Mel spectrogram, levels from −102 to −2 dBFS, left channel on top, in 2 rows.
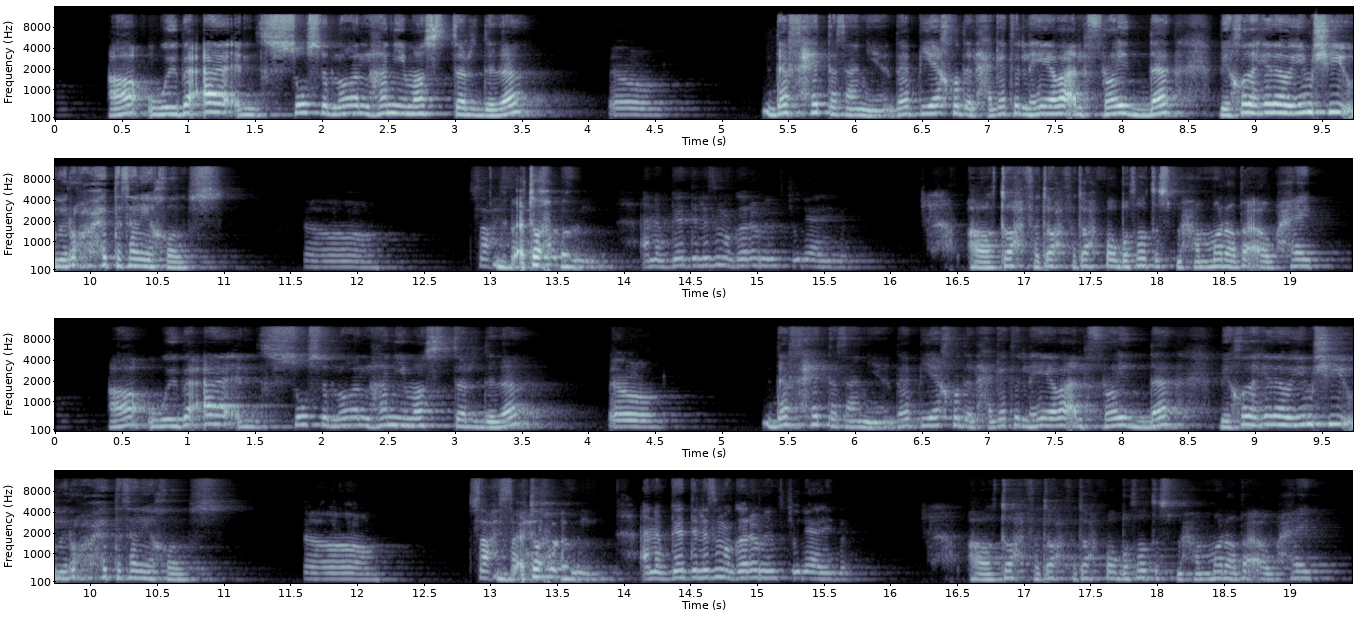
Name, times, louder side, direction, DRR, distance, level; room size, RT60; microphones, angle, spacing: voice 1, 0.4-3.6 5.3-11.0 13.0-13.7 16.3-19.2, left 6 dB, 70° left, 0.5 m, -30 dB
voice 2, 4.2-4.6 11.6-12.2 12.9-13.8 14.1-15.7, right 5 dB, 55° right, 0.5 m, -37 dB
9.9 x 7.3 x 8.1 m
head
